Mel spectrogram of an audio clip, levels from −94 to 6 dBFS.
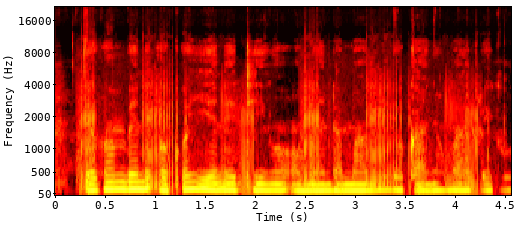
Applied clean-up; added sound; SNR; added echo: none; Fart; 14 dB; none.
